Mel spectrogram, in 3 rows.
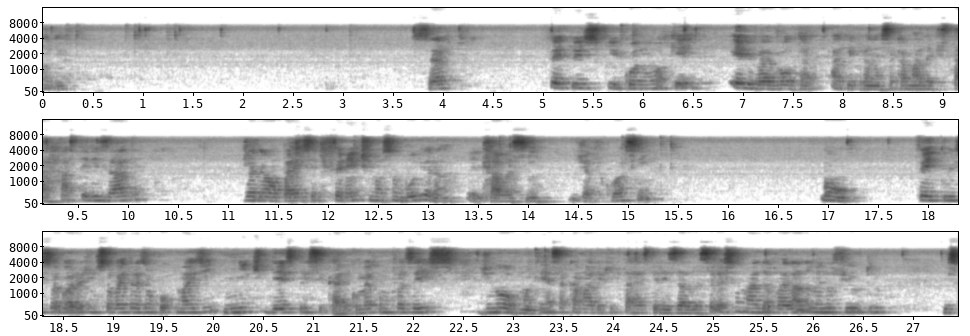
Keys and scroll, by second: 2.7 space.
